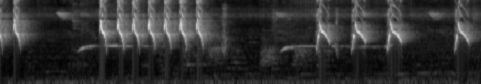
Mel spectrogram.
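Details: A prolifically singing ciblek, or Bar-winged prinia, gives a quick run of six steep falling chirps, then a long thin whistle and slower spaced chirps. The background is otherwise quiet.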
